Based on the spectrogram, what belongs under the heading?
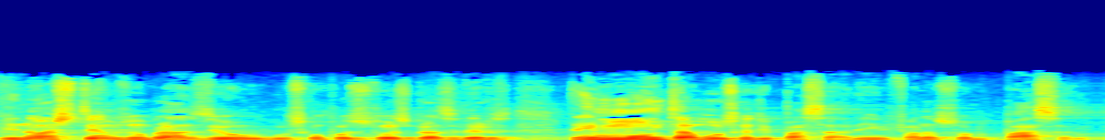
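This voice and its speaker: Speaking fairly quickly in a darkish, mid-range voice, this Brazilian Portuguese-accented TV host in his seventies is very animated. On a studio stage before an audience, with a lapel mic, he keeps up a folksy, rambling, repetitive chat packed with diminutives.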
